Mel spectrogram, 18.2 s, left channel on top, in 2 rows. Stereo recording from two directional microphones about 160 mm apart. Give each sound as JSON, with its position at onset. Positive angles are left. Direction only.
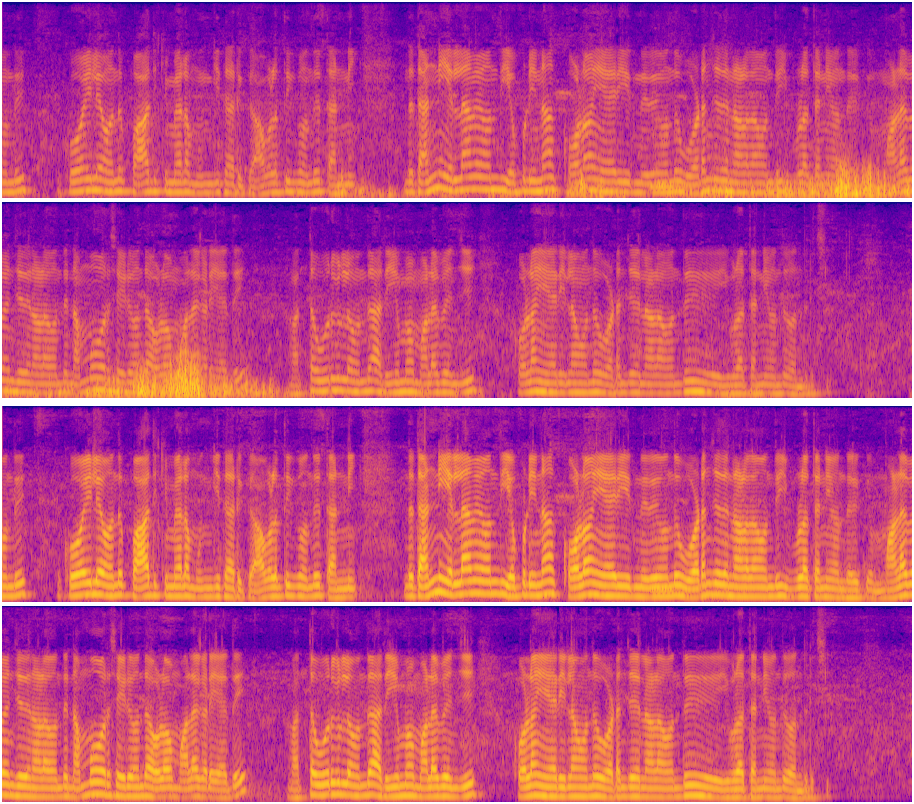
{"t": 0.7, "sound": "speech", "side_deg": -35}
